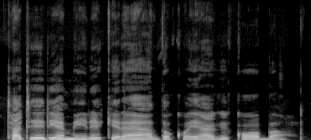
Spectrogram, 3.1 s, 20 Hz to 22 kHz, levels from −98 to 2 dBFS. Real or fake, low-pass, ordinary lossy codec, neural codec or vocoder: real; none; none; none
